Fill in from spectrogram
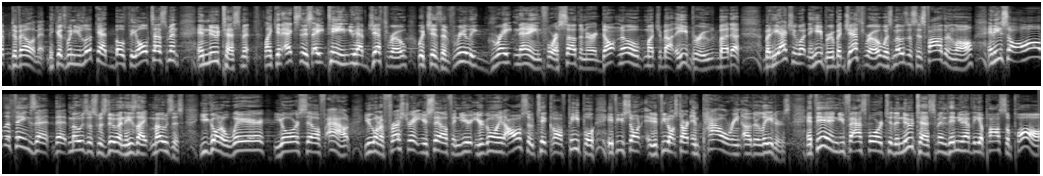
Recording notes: Preached at the Night of Worship on February 19, 2023. Northland Church.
